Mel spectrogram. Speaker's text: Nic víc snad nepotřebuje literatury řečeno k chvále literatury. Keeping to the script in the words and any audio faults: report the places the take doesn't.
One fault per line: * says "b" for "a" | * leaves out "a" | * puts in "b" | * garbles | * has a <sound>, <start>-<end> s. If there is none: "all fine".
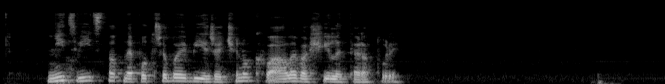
* says "být" for "literatury"
* puts in "vaší"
